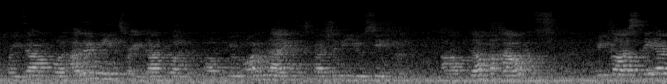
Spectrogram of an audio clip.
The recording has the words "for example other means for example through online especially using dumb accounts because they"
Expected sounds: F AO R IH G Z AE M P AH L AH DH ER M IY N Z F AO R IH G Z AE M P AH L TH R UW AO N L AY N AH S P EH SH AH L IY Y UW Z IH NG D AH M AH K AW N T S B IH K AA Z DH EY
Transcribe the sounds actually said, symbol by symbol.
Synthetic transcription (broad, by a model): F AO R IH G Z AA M P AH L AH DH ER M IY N S F AO R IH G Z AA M P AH L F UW AO N L AY N AH S P EH SH AH L IY Y UW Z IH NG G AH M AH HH AW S B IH K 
